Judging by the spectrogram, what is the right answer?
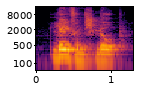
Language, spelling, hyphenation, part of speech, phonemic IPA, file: Dutch, levensloop, le‧vens‧loop, noun, /ˈlevə(n)sˌlop/, Nl-levensloop.ogg
- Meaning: 1. course of life 2. curriculum vitae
